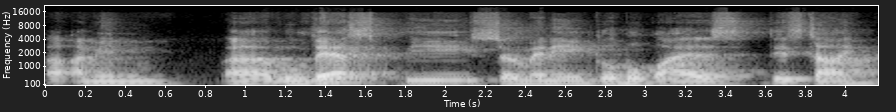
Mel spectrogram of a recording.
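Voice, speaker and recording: A man talks with fairly even intonation, and audible room echo surrounds his voice. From China. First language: Chinese. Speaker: journalist. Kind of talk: casual livestream interview.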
